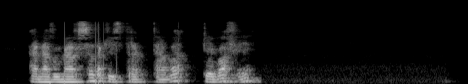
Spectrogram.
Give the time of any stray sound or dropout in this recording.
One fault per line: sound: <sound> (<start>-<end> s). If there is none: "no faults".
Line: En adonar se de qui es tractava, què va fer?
no faults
